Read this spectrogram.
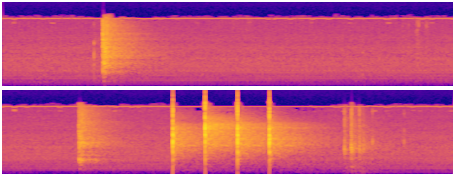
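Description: Plastic parts knock and click as a man handles them.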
